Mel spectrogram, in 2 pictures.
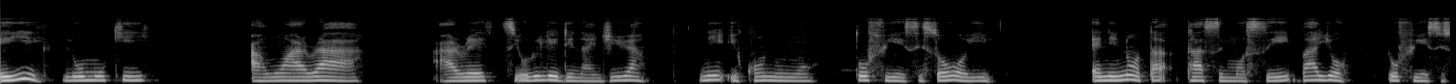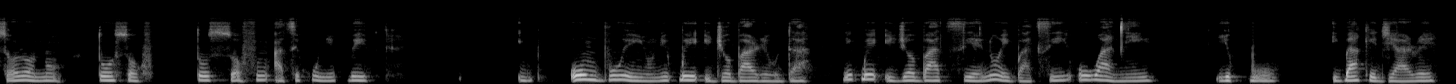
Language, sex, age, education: Yoruba, female, 15-29, primary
